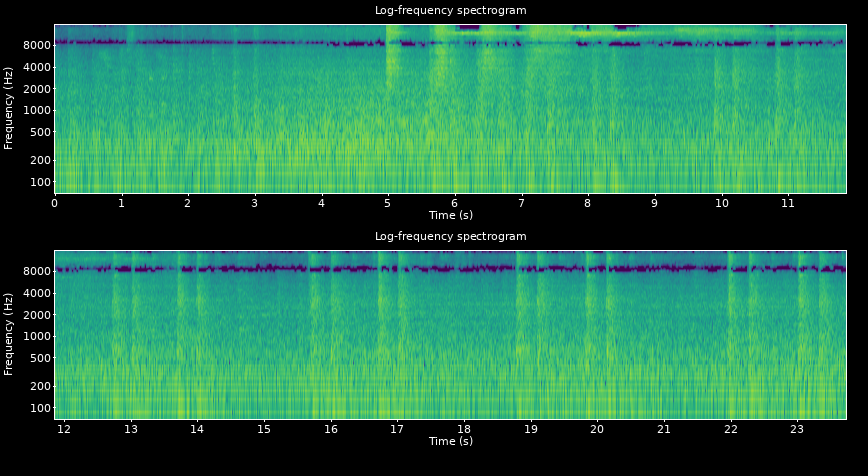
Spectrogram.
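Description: A train rumbles past close by.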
